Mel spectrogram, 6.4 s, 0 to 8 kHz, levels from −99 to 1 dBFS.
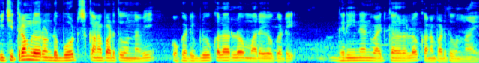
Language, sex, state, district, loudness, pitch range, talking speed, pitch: Telugu, male, Telangana, Mahabubabad, -21 LUFS, 120-135 Hz, 170 wpm, 130 Hz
